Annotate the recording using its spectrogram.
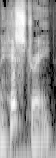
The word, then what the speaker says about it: history: For example, the O in history is silent, i.e. it isn't pronounced. History.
